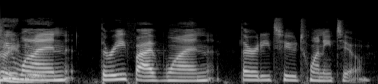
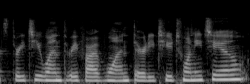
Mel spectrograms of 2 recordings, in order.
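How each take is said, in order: First: The number is said slowly. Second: The number is said fast.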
